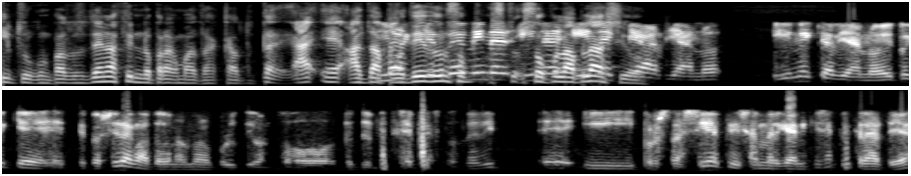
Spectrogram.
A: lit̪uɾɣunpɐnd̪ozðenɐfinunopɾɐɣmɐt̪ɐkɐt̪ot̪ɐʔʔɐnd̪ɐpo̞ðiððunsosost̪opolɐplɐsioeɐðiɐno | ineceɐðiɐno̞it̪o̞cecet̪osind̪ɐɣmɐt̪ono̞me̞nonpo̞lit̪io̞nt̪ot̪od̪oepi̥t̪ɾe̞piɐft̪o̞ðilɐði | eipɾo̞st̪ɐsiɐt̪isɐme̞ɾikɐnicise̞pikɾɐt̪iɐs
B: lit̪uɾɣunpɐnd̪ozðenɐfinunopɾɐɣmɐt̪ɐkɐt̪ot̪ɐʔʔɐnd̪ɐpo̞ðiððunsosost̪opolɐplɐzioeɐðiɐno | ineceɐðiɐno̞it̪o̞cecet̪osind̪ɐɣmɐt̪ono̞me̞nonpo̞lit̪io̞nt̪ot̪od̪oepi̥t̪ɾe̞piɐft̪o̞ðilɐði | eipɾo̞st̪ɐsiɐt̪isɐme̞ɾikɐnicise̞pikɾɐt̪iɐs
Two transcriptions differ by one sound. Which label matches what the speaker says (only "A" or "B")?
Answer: A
